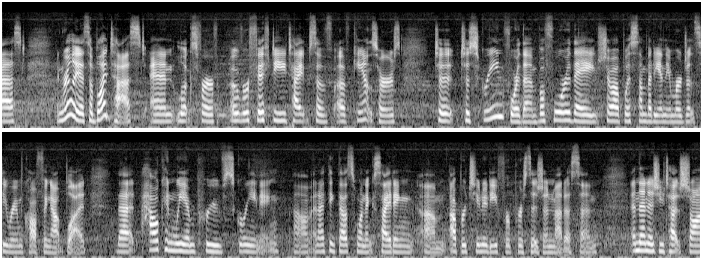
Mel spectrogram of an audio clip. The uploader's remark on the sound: Coming to you from SCBIO’s 2023 annual conference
